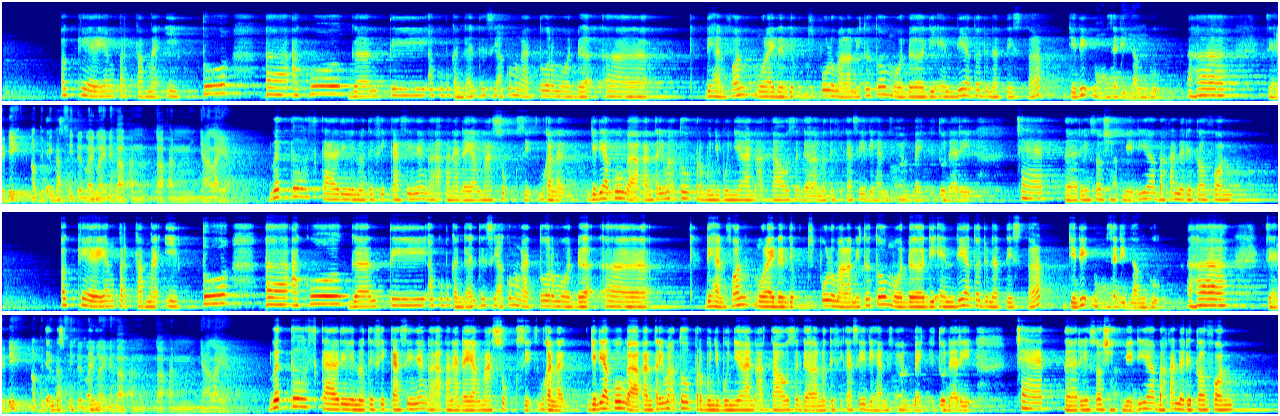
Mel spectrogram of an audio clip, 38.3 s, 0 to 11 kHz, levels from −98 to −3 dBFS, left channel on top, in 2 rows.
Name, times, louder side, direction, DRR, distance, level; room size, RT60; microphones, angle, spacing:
voice 1, 0.9-2.7 3.0-9.8 10.5-11.9 12.3-15.6 15.9-17.4 17.8-19.3 19.8-20.7 23.1-27.6 27.9-34.8 35.1-37.7, right 5 dB, 85° right, 15 dB, 0.6 m, -26 dB
voice 2, 16.4-17.2 19.0-19.7 19.9-22.6 32.4-33.5 35.8-35.9, left 1 dB, 15° left, 5 dB, 1.4 m, -36 dB
26.0 x 21.0 x 7.3 m, 2.4 s
head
